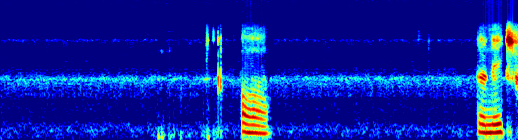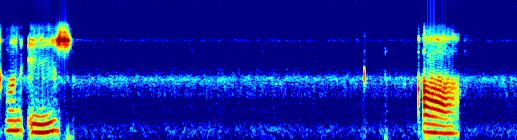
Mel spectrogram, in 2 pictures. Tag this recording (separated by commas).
Speech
